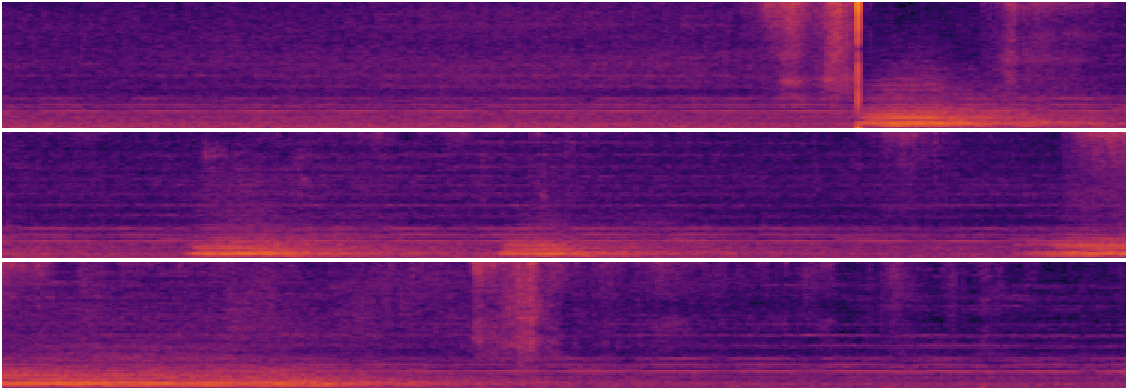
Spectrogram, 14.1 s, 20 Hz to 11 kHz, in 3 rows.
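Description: Amtrak P42 locomotive horn sounding four blasts ahead of the passing train, long, long, short, then a longer one, the pattern sounded for a grade crossing. Underneath runs the steady rumble of the bilevel passenger cars rolling by on street track, and a sharp click comes just as the first blast begins.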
